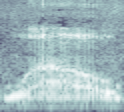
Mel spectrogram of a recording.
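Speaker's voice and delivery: quiet hushed whisper.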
